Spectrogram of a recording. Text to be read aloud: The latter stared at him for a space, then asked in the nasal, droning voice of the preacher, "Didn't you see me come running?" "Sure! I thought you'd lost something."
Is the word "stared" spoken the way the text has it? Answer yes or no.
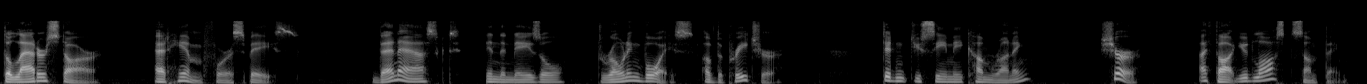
no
